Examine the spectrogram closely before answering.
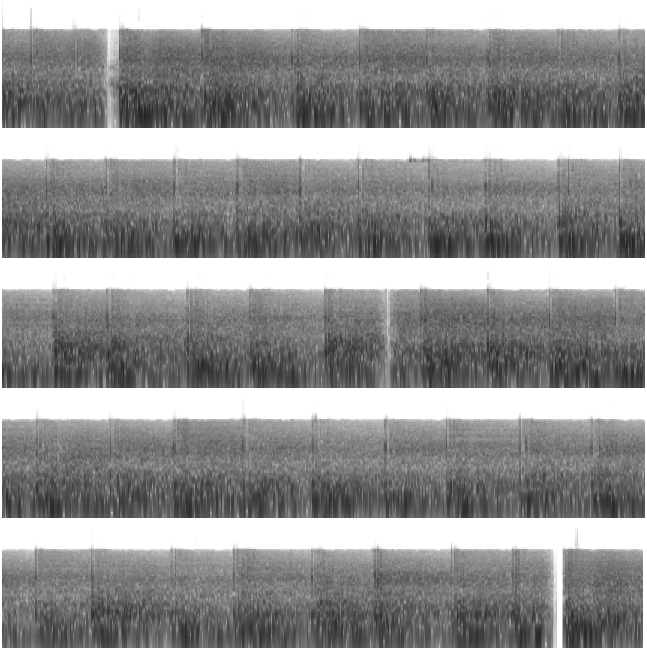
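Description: Many basketballs being dribbled at once, a dense, continuous patter of overlapping bounces.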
